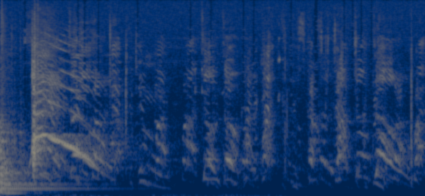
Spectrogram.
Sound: shouting in foreign language

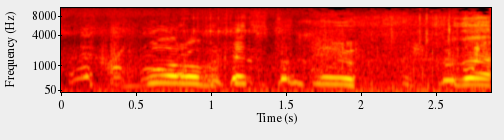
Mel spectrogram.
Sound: speaking Russian

